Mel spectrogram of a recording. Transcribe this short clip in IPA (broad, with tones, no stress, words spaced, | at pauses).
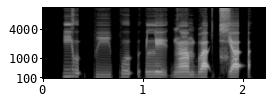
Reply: jʊ˦ʔpi˨pʊ˦ʔ | lḛ˦˨ɪ̯ɡã˦bä˦ʔt͡ɕä˦ʔ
